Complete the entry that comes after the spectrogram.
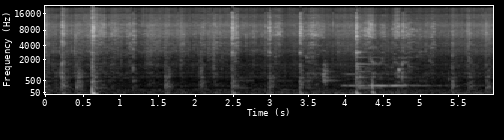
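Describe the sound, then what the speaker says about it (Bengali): Egg scrambles in a frying pan, a soft sizzle under repeated scraping and clinking strokes of a utensil stirring it, close and fairly quiet with uneven rhythm. "ডিমটা এবারে কুচু কুচু হয়ে মানে ঝুরু ঝুরু করে ভেজে নেব"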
